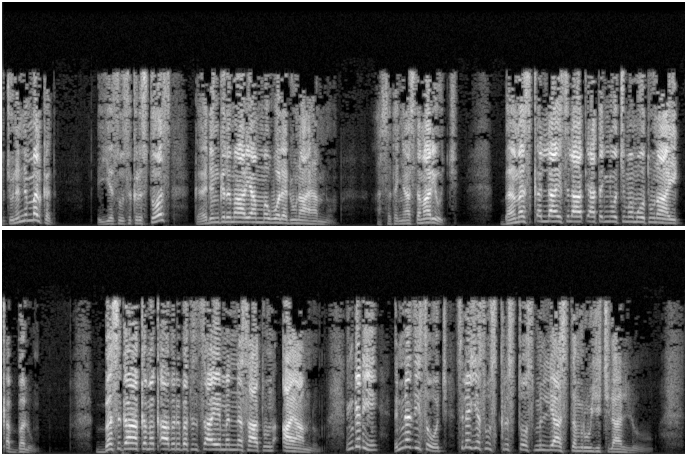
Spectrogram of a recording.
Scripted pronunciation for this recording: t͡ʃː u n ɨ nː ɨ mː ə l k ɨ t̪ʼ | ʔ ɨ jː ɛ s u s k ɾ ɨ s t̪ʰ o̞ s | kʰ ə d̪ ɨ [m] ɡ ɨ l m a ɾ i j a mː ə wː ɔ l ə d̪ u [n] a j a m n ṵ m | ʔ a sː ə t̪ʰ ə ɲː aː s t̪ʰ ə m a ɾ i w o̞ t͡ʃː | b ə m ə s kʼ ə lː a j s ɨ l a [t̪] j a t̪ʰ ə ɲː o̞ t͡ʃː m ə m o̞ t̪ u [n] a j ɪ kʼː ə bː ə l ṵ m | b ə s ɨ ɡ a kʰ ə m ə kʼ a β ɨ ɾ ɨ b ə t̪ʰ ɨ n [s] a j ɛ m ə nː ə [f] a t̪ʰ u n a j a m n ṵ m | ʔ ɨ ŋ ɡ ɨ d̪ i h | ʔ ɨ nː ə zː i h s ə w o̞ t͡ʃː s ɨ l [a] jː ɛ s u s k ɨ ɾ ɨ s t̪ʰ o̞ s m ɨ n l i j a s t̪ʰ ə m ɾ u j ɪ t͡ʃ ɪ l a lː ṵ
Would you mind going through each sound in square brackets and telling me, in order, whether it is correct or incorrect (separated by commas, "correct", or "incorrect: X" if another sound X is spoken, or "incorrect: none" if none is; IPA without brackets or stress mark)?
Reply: incorrect: ŋ, correct, incorrect: t̪ʼ, correct, correct, incorrect: s, incorrect: ə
